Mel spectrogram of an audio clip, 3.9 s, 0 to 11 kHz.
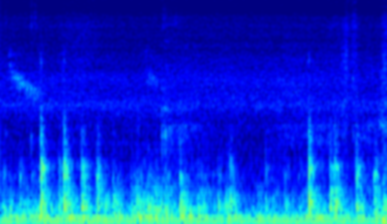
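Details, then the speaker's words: Mega mud truck with 2.5-ton Rockwell axles, front jacked up and wheel turning: irregular sharp clicks and clunks over a low drone, ratcheting from the front axle; owner suspects a broken long-side shaft or stripped splines, cause unconfirmed. "I think it's coming from right here so I probably broke the long side or I could have stripped out the splines inside here"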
